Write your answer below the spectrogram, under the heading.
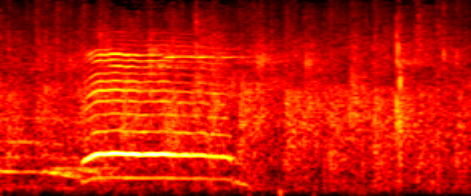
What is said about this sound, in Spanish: Así que por favor regalémosles un fuerte aplauso.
